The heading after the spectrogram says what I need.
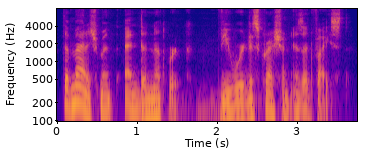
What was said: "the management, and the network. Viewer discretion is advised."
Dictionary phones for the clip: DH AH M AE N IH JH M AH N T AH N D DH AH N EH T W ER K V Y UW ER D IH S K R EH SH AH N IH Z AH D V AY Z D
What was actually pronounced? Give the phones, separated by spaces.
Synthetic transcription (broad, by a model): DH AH M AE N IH JH M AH N T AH N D DH AH N EH T W ER K V Y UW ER D IH S K R EH SH AH N IH Z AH D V AY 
